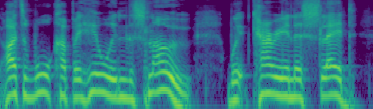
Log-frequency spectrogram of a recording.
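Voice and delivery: normal talking voice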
